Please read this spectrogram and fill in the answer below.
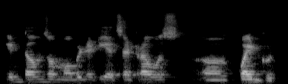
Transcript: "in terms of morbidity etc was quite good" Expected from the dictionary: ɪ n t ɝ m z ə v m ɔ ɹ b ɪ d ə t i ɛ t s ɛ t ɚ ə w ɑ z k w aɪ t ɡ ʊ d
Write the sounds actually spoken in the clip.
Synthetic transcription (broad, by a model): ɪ n t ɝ m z ə v m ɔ b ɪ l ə t i ɛ t s ɛ t ɚ ə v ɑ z k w aɪ t ɡ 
